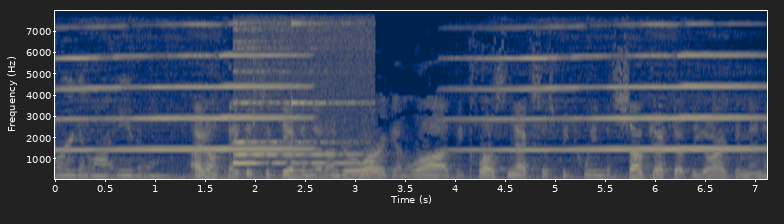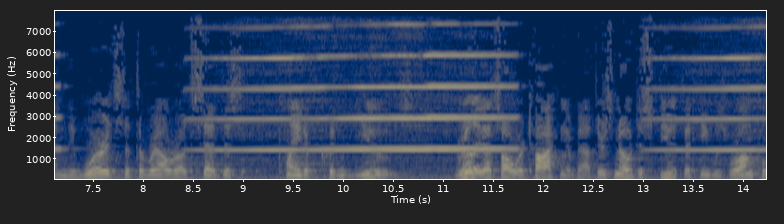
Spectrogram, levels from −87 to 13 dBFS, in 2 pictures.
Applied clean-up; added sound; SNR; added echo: none; Bowed string instrument + Bell; -3 dB; none.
